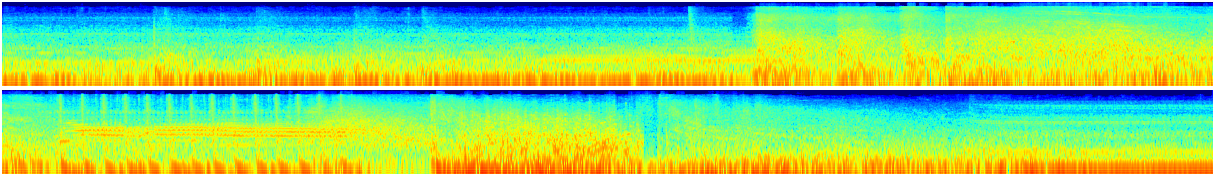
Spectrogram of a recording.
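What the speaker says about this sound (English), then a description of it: "Explosives armed. Fire when ready." Explosives detonate in Batman: The Telltale Series, a loud boom breaking in around four seconds and another blast near eight seconds over a dense, continuous game soundtrack with rumbling low end.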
